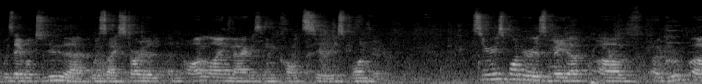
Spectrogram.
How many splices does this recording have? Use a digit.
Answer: 0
